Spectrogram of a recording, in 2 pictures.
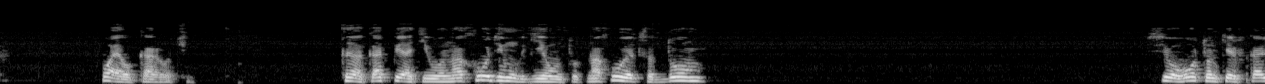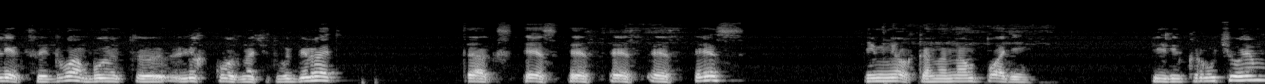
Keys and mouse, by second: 16.4 s, 21.7 KP_7, 23.7-25.3 drag.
